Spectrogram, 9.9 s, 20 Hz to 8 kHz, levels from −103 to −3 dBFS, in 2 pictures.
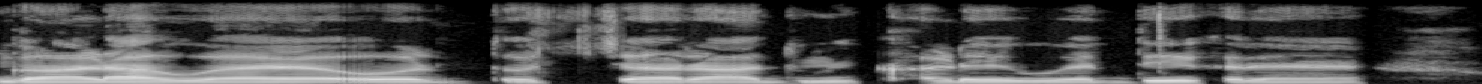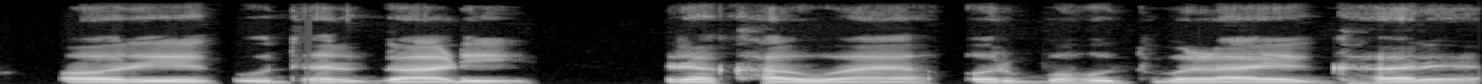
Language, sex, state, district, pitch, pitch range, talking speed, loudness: Hindi, male, Uttar Pradesh, Hamirpur, 120 Hz, 115-120 Hz, 150 wpm, -21 LUFS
